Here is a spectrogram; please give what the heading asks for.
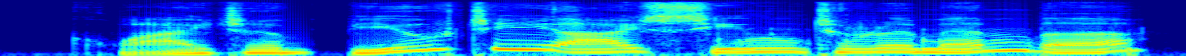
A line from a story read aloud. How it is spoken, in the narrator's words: my sister added in a mild tone of voice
